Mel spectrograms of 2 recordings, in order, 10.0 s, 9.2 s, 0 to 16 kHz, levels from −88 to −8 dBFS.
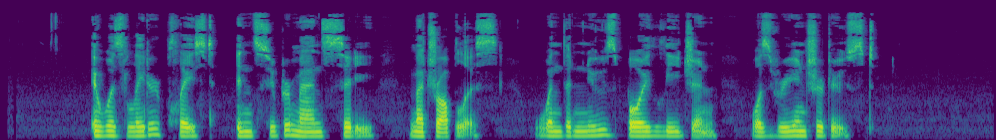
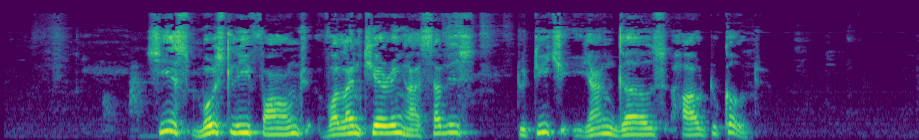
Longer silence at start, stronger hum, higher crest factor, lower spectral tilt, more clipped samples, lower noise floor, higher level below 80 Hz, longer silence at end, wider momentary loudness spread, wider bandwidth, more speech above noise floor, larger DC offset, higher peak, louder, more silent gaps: second, 0.9 s vs 1.3 s; neither; about the same, 20 dB vs 20 dB; about the same, -5 dB/octave vs -4 dB/octave; neither; second, -64 dBFS vs -71 dBFS; about the same, -60 dBFS vs -62 dBFS; second, 1.25 s vs 1.7 s; second, 8 LU vs 11 LU; about the same, 11.5 kHz vs 11.5 kHz; second, 44 dB vs 51 dB; neither; about the same, 0 dBFS vs -2 dBFS; about the same, -21 LUFS vs -20 LUFS; neither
